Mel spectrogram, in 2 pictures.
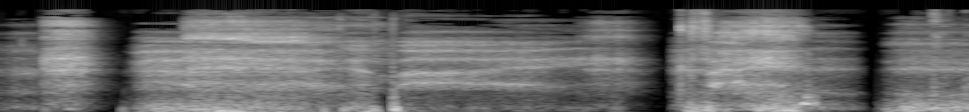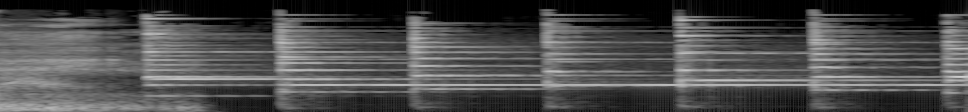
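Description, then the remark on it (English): Several loud, heavy breaths huff in ragged bursts, then give way to a run of bright, repeating chime-like tones. “And then this heavy breathing.”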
